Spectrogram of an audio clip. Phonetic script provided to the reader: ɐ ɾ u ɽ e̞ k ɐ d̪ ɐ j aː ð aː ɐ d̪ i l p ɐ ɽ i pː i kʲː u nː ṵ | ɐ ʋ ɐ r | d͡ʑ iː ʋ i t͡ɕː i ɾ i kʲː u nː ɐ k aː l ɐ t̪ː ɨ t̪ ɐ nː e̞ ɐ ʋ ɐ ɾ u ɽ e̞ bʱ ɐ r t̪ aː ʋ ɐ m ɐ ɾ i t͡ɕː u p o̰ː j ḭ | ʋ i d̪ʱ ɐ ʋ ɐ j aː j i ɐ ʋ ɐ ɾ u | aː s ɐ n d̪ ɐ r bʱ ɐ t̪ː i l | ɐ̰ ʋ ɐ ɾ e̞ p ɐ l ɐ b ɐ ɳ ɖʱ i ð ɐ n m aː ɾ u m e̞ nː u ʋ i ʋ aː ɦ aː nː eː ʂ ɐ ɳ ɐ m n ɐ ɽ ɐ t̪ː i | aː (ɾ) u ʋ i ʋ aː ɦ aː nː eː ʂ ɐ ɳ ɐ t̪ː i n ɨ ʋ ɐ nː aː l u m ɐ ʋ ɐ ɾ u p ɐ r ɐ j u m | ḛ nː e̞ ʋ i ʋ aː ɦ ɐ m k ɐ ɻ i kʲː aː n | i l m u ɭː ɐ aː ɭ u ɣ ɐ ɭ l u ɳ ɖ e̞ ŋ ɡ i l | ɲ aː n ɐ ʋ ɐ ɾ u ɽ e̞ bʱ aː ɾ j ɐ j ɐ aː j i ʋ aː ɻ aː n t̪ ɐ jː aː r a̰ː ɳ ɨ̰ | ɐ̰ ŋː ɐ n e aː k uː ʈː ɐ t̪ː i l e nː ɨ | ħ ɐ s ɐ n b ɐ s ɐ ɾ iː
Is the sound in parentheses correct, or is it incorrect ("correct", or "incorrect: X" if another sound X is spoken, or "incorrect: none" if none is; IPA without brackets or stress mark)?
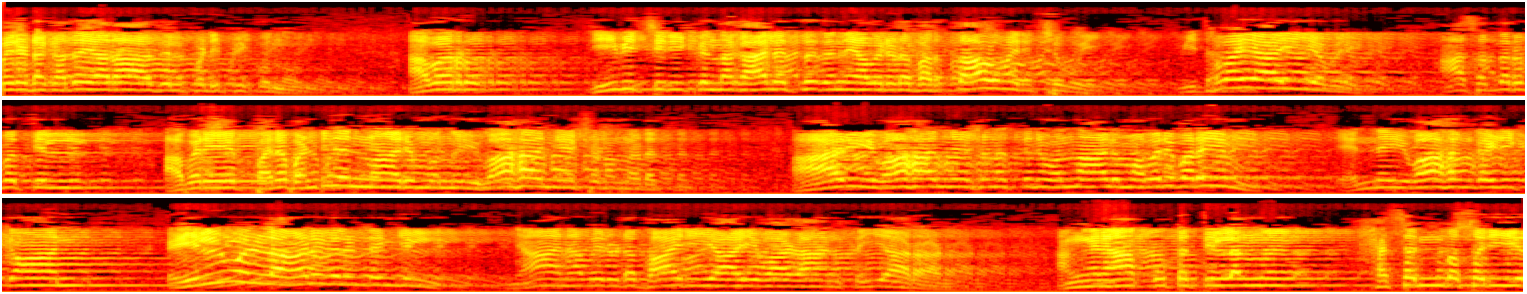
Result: correct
